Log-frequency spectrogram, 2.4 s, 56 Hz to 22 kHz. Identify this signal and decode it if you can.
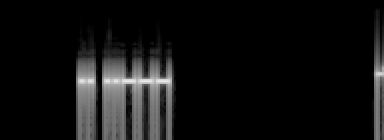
Morse code, heard as a keyed tone, about 44 wpm, 700 Hz. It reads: I2
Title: Callsign Prefixes for Top 50 DXCC - 45wpm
